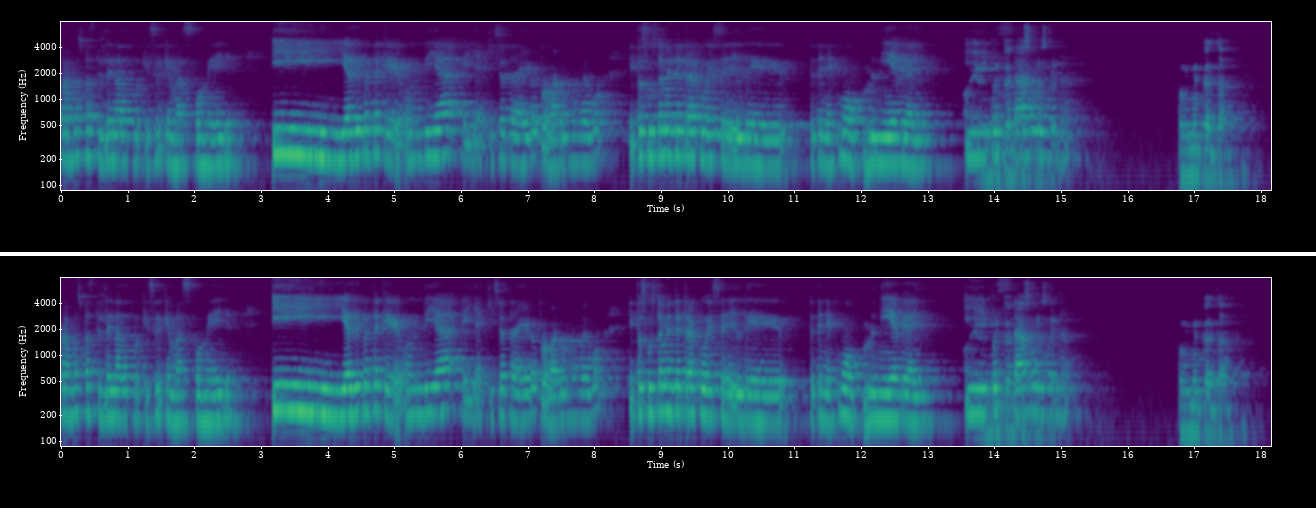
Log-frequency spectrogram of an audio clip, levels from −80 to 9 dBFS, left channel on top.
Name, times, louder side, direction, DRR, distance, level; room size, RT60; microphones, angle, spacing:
voice 1, 0.0-2.6 3.2-8.1 8.5-10.9 11.2-13.0 13.5-15.1, right 1 dB, 40° right, 3 dB, 0.5 m, -28 dB
voice 2, 13.5-15.0 16.8-17.8, left 1 dB, 15° left, 3 dB, 0.6 m, -37 dB
11.5 x 8.7 x 2.8 m, 1.3 s
head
